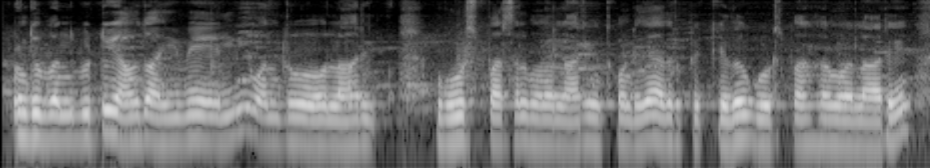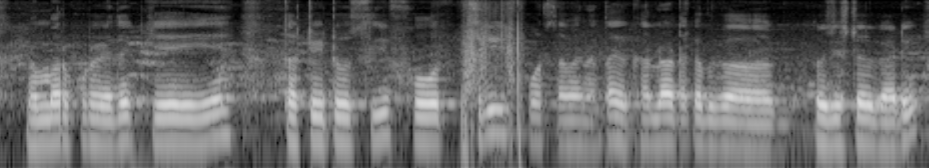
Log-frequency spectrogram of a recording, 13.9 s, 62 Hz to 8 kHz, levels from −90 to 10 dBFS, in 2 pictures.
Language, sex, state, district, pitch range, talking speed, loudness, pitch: Kannada, male, Karnataka, Gulbarga, 130-140 Hz, 160 wpm, -15 LUFS, 135 Hz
